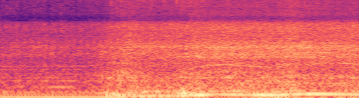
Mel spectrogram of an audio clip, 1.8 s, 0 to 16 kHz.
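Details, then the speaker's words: VAZ 2115 1.5 injector petrol engine, knock first suspected as camshaft, after replacing used coil, plug wires and spark plugs: smooth, even running, the ticking gone, only a faint normal valve tick remains. "Сокотить тільки клапан."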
